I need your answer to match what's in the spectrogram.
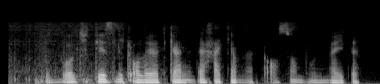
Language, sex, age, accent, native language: Uzbek, male, 18-24, Jizzax, Uzbek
